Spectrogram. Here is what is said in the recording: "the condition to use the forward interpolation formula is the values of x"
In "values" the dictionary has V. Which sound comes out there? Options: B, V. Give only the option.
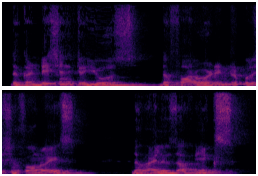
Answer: V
